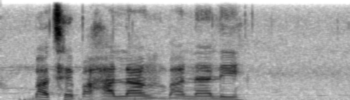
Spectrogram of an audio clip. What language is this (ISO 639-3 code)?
sot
